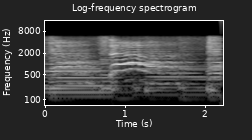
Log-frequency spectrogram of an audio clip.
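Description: A woman singing live over a strummed nylon-string classical guitar, her voice gliding up to a held note about a second in.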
